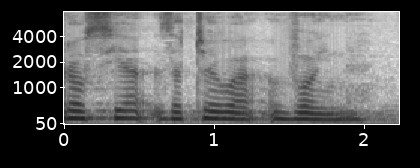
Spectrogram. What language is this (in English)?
Polish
